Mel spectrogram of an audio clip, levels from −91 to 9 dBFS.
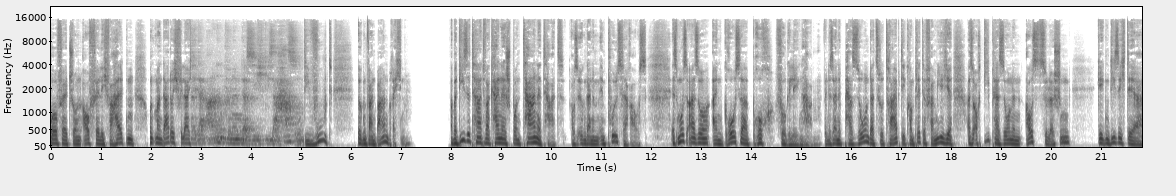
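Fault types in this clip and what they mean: Switch to a distant microphone: From 2.82 to 5.03 s the speech turns abruptly roomy and hollow, with thinner bass. It drops about 5 dB, with room noise about 25 dB below it. The close microphone likely dropped out, leaving a farther one.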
